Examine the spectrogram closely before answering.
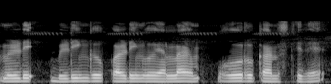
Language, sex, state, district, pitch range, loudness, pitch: Kannada, male, Karnataka, Koppal, 140-145 Hz, -16 LUFS, 140 Hz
